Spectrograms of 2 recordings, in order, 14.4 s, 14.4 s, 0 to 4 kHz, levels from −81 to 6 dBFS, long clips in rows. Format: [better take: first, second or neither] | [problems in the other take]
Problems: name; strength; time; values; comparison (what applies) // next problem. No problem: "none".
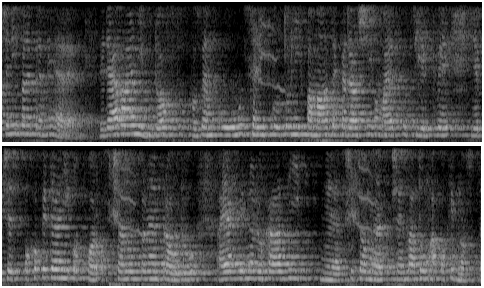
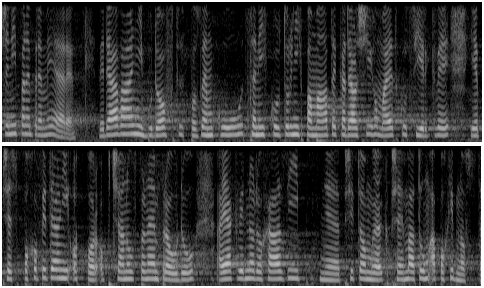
second | noise reduction (neural separator model SepFormer DNS4)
